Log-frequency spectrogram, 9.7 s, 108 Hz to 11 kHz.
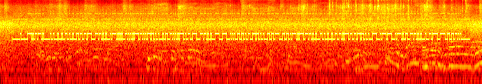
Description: RTTY (50 baud, 450 Hz shift), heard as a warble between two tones, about 1500 Hz centre, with radio static and the noise of a restaurant. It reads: 10789 36434 24329 99682 89833 01838 93932 75584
